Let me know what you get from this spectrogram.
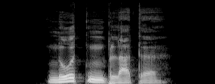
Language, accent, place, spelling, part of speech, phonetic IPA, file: German, Germany, Berlin, Notenblatte, noun, [ˈnoːtn̩ˌblatə], De-Notenblatte.ogg
- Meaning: dative of Notenblatt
